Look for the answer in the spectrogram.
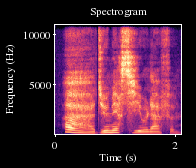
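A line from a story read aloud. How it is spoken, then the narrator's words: Captain's relieved sigh. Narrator (French): soupira le capitaine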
